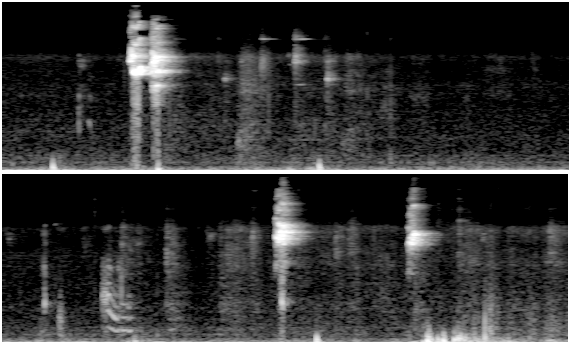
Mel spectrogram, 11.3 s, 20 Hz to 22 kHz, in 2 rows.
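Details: A few short, sharp, high-pitched sneezes from a 1-month-old baby in a quiet room. This is normal infant sneezing.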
